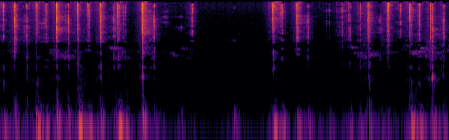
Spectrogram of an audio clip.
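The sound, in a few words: pressing buttons on a calculator to enter data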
